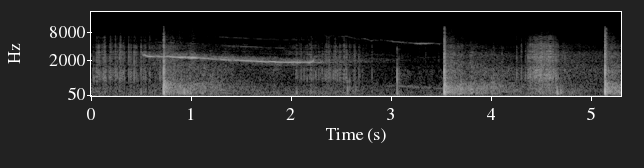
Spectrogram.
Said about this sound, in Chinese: 哎，要不要对烟花许个愿？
